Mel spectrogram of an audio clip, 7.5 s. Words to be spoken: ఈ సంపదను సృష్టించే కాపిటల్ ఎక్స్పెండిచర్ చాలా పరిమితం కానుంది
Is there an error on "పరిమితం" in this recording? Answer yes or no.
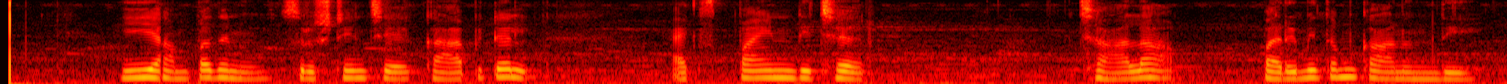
no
